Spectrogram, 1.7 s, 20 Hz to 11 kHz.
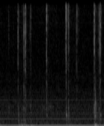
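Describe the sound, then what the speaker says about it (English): Sparse keystrokes on a computer keyboard while entering a file path on a Windows 8 PC, a few scattered clicks and short bursts over a steady low hum, with no voices. "what we're going to be typing here is, we're going to go percentage sign"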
